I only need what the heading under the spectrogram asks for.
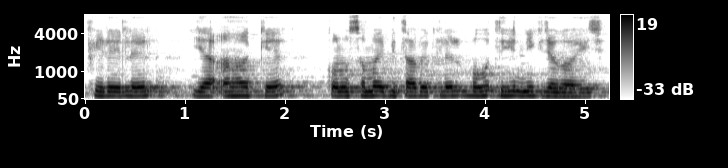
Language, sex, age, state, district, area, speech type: Maithili, male, 18-30, Bihar, Madhubani, rural, spontaneous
